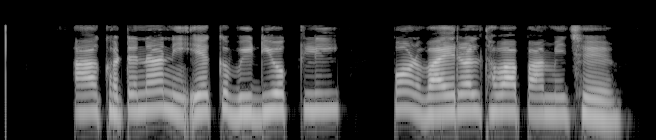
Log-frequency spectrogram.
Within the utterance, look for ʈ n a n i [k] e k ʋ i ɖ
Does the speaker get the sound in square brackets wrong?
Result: yes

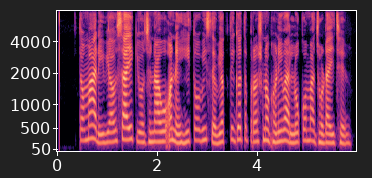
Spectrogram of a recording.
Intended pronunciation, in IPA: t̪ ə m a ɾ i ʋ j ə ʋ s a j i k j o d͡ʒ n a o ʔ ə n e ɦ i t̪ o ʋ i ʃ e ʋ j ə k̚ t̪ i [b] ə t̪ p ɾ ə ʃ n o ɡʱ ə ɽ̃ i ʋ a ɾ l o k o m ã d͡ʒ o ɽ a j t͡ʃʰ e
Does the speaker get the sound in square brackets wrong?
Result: yes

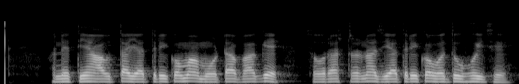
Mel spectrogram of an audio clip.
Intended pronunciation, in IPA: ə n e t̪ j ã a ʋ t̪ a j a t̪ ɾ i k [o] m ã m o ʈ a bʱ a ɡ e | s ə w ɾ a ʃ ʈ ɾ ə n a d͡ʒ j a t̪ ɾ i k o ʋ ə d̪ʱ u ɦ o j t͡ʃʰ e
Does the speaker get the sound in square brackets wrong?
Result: no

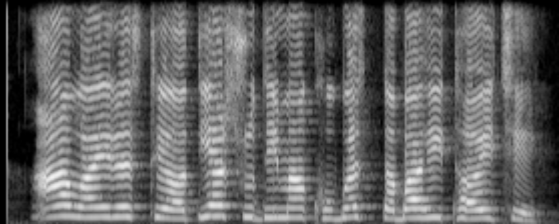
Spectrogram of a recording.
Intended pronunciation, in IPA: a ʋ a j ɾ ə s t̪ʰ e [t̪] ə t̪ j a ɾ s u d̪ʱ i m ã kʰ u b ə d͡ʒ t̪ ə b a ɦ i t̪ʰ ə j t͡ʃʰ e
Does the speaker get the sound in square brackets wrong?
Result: yes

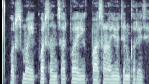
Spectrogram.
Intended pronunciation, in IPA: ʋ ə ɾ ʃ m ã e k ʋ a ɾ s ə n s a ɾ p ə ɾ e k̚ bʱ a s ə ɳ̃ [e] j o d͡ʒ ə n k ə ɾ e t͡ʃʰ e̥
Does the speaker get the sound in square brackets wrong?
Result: yes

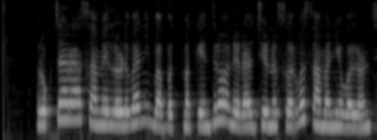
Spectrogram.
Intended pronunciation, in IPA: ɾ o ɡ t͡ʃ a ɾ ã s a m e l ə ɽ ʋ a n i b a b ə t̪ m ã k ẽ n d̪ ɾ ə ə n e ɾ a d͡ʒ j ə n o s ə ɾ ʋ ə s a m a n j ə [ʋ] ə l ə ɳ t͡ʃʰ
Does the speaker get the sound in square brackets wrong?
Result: no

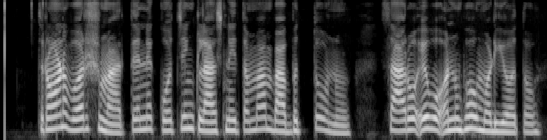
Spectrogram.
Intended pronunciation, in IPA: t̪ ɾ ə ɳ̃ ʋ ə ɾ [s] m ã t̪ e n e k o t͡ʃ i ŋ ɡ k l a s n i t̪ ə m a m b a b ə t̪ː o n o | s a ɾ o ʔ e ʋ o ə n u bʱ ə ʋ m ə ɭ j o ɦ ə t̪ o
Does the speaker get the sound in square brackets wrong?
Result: yes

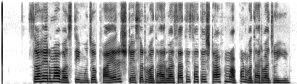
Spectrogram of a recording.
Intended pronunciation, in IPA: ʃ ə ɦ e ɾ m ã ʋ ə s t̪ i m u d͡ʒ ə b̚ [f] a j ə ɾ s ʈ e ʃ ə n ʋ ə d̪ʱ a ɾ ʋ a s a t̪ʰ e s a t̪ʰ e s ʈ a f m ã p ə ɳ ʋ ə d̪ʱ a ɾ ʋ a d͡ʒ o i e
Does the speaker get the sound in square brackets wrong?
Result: no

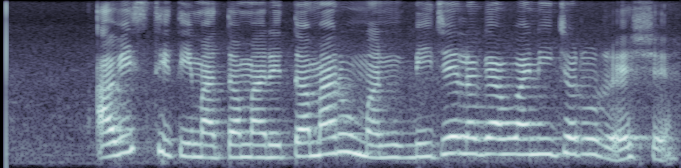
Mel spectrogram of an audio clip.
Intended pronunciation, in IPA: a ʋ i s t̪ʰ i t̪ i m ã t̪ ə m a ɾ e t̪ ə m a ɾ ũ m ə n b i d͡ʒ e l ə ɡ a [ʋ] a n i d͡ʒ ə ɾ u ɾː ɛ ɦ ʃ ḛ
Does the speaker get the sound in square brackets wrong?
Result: yes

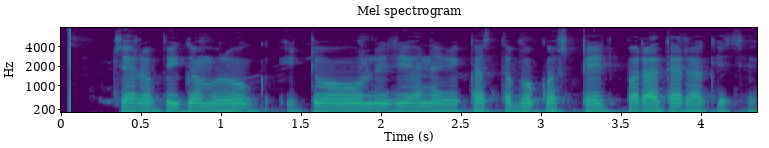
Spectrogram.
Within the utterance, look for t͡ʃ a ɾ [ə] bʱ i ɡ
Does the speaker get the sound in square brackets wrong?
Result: no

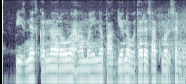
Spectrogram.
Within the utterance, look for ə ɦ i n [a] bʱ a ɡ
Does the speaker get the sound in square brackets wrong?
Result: yes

